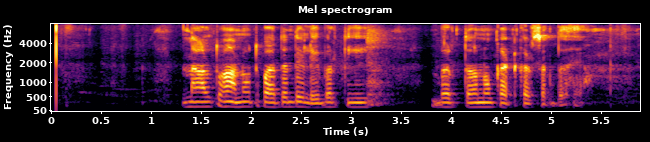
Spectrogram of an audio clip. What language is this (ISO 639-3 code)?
pan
